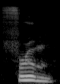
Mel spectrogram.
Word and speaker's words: Frum: Well, then you have to pronounce it Froom. Froom, yeah. It's got an umlaut.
